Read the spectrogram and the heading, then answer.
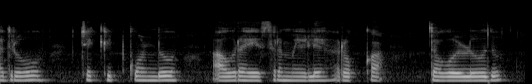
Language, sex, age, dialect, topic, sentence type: Kannada, female, 18-24, Central, banking, statement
